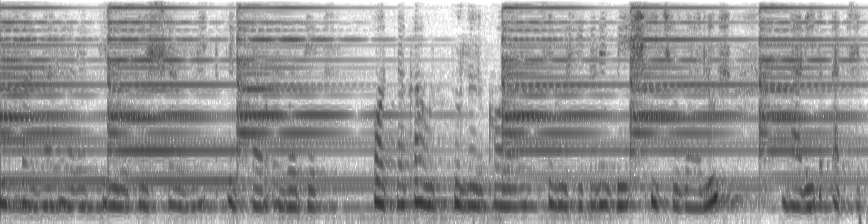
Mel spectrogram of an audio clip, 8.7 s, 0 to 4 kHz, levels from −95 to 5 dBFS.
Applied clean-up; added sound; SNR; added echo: none; Church bell; 1 dB; reverberation time 2.0 s.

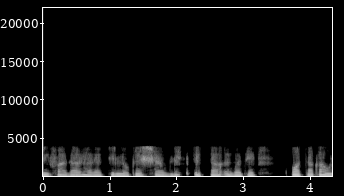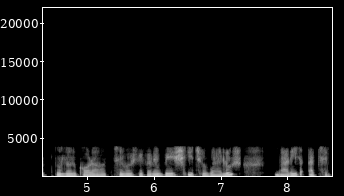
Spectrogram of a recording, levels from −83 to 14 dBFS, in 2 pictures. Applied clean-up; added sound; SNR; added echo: none; none; none; none.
